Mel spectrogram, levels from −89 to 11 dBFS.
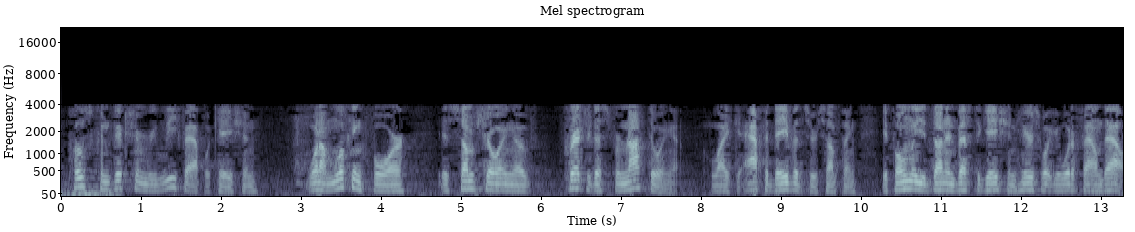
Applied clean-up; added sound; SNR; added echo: none; none; none; none.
